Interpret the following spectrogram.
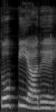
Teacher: பி அப்படின்ற இந்த எழுத்து தனக்குரிய ஒரு மாத்திரையிலிருந்து குறைஞ்சி அரை மாத்திரை அளவுக்கு ஒலிக்குது. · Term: குற்றிய லிகரம்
